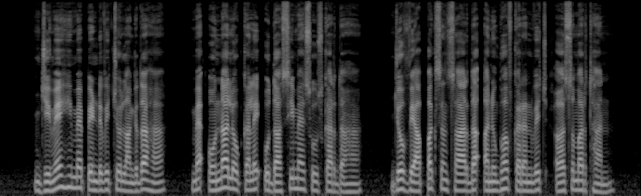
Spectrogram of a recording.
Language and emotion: Punjabi, sad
